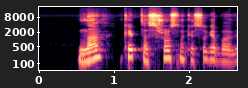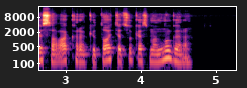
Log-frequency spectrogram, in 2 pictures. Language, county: Lithuanian, Utena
